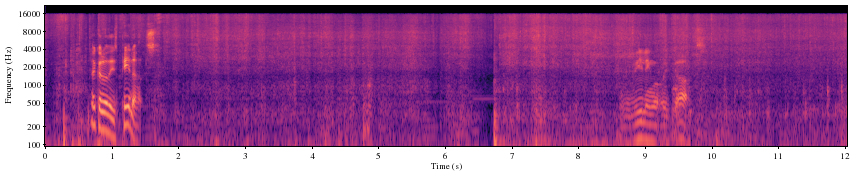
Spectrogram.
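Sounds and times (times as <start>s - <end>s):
packing peanuts rustling and squeaking: 0.0s - 12.0s.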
